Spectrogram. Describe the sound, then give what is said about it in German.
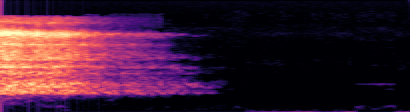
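A deep breath exhaled through the mouth during a guided meditation, one soft, breathy rush that fades away over about a second, followed by near silence. “Und dann atme hier nochmal tief durch deine Nase ein und tief durch den Mund aus.”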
